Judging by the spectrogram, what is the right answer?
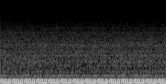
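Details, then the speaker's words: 2JZ-powered Toyota Altezza, first start with new Comp 6767 turbo: steady idle with fast, even puffing over a deep drone; loud puffing, suspected fat exhaust leak. "it just sounds like a fat exhaust leak really it's all it is yeah you"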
